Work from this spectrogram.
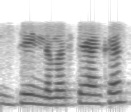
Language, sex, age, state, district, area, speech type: Hindi, female, 18-30, Bihar, Begusarai, rural, conversation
